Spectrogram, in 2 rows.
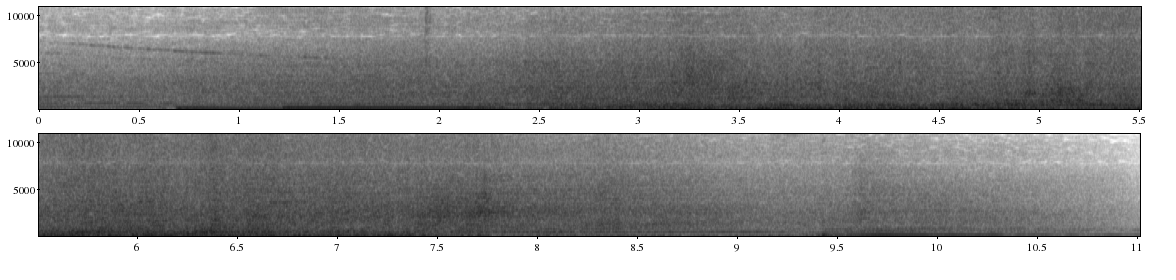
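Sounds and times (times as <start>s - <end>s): jet engines roaring: 0.0s - 11.0s.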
